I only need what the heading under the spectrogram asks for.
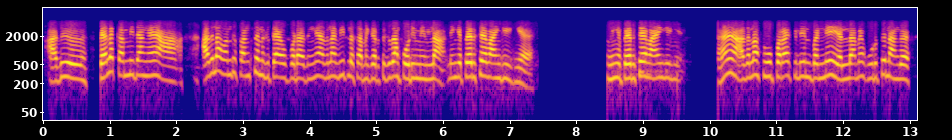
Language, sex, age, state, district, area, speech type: Tamil, female, 45-60, Tamil Nadu, Perambalur, rural, conversation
